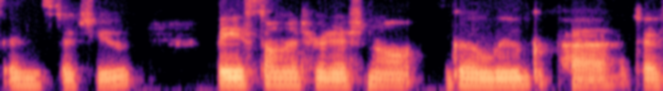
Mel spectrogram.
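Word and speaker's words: Gelugpa: He completed the 8-year monastic sutra program through the Asian Classics Institute based on the traditional Galugpa.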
